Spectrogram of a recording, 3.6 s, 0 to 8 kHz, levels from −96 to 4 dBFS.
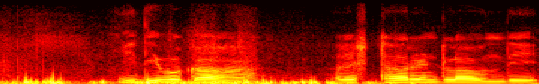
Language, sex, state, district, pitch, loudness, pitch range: Telugu, male, Andhra Pradesh, Sri Satya Sai, 145 Hz, -18 LUFS, 115-155 Hz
